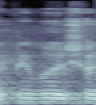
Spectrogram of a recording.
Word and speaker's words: preposition: করার চেষ্টা করুন, যাতে প্রিপোজিশন নিয়ে আর কোনো সমস্যায় পড়তে না হয়। তো চলুন ভিডিওটি শুরু করা যাক। আজকের আলোচনার বিষয় বুঝতেই পারছেন, প্রিপোজিশন। প্রি উচ্চারণ হচ্ছে আসলে প্রেপোজিশন।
